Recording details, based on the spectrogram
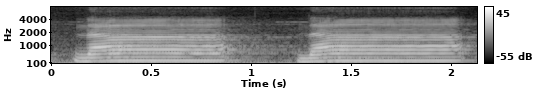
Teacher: jangan dikeluarkan dari hidung suaranya tapi ke mulut ya dipindahkan ke mulut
